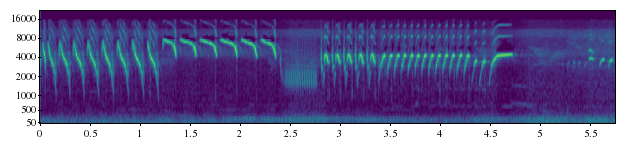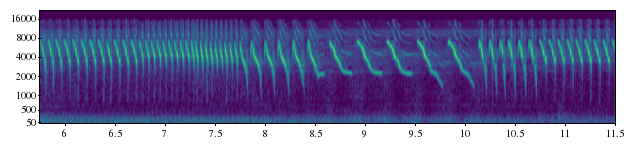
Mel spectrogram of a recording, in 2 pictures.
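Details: Canary stimulating song built from rapid rolling trills of high notes that change type several times, with a steady whistled passage and spaced downward-sweeping whistles, all loud and clear against a quiet low background hum.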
